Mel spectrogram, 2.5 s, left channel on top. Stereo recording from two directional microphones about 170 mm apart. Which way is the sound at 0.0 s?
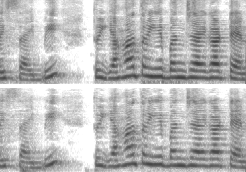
30° left (ahead or behind).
